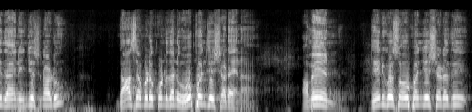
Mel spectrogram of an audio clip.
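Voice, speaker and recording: A man preaching with a high-pitched voice that still sounds mellow and soft-edged. He is a pastor with a Telugu accent who keeps putting questions to his congregation. His phrasing is repetitive and strongly emphatic. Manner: asks the congregation repeated questions. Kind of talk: sermon.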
